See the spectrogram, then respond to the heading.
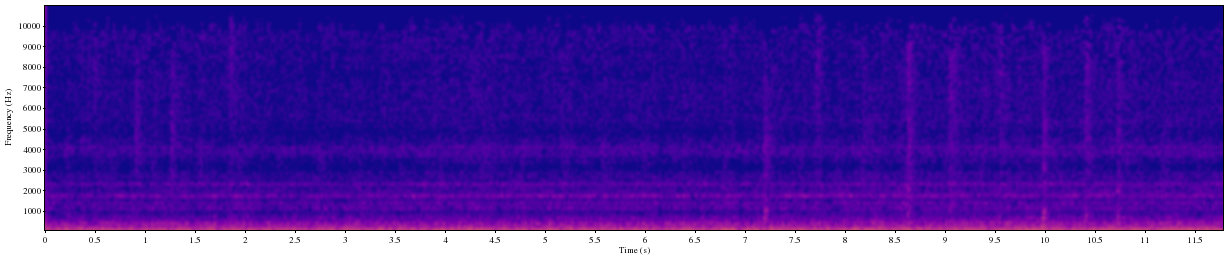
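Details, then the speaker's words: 2kW diesel air heater in 20ft pop-top caravan, outside about 7°C, running settled at low green-bar setting (level 3, about 0.8–0.9 A on 12V): quiet even blower hum with faint fuel pump ticks, nothing uneven. Normal running. "And it's very affordable as well. It's quite economical running it in the 3 green bars area, which makes sense."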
